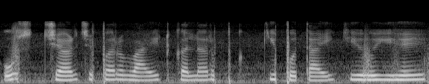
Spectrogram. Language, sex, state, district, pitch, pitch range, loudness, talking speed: Hindi, female, Madhya Pradesh, Dhar, 210 Hz, 200-220 Hz, -17 LUFS, 140 wpm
